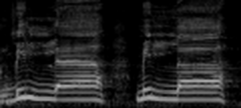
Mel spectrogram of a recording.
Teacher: আল্লাহ শব্দের ডানদিকে জের থাকলে আল্লাহ শব্দ চিকন হবে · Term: পাতলা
